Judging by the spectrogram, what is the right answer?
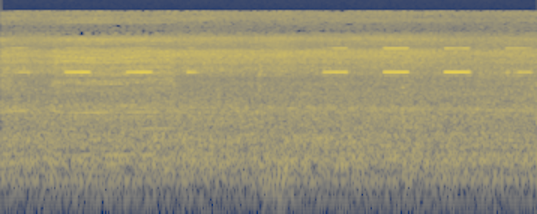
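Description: Skid-steer loader's backup alarm sounding a short high beep a little more than once a second, pausing briefly about halfway through, over a steady rumble of engine and road noise.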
